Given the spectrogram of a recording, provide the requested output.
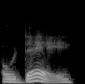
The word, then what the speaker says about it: O'Day: Now it happens that O'Day rhymes with TMJ.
